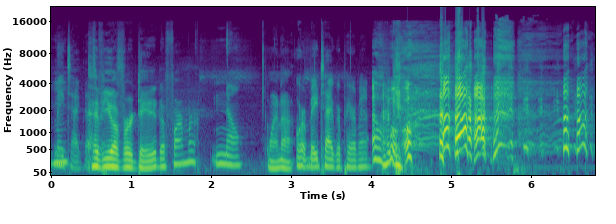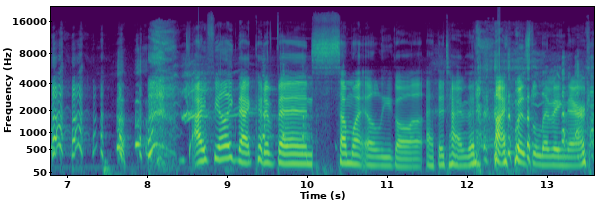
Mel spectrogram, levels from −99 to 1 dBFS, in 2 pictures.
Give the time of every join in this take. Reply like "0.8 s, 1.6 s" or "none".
1.9 s, 10.1 s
